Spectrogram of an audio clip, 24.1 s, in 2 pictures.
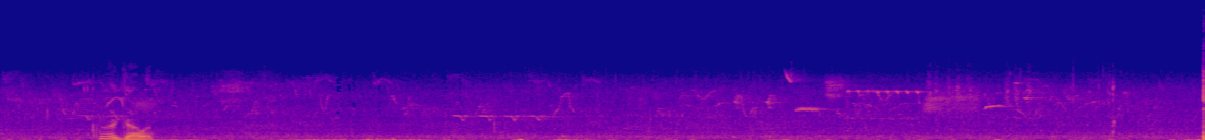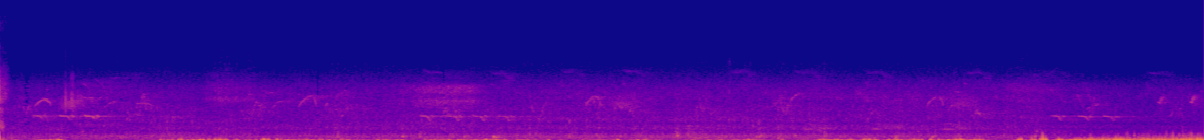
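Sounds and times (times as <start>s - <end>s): sharp click: 12.0s - 12.2s.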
